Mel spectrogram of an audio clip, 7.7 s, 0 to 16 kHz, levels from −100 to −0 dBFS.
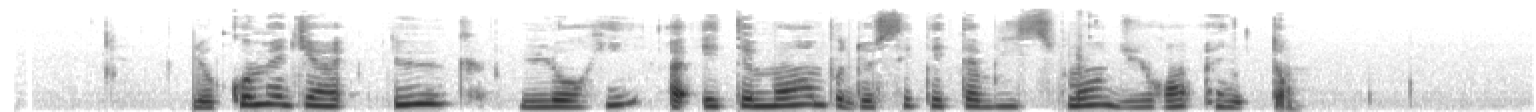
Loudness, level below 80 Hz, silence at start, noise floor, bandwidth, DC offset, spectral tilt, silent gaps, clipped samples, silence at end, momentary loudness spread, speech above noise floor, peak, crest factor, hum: -30 LUFS; -86 dBFS; 0.95 s; -75 dBFS; 10.5 kHz; under 0.1%; -6.5 dB/octave; none; under 0.1%; 1.2 s; 10 LU; 47 dB; -12 dBFS; 18 dB; none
